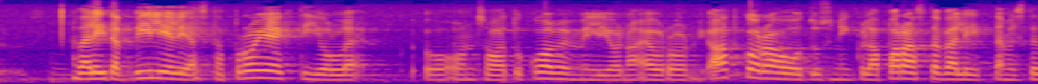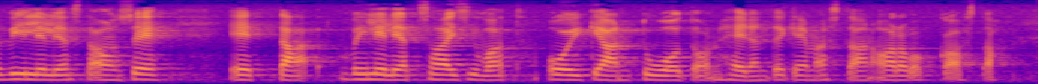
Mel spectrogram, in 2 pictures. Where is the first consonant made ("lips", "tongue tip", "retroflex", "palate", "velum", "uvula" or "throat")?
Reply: lips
